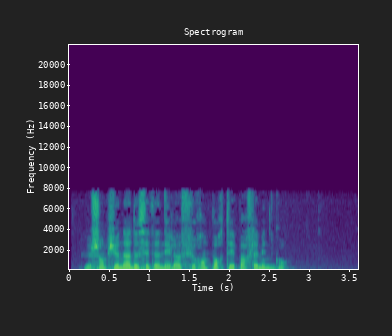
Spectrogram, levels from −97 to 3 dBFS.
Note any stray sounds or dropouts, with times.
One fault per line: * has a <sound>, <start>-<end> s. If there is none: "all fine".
all fine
